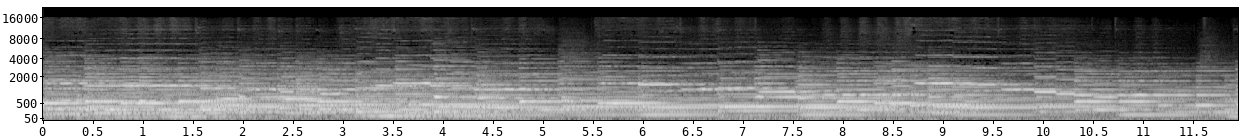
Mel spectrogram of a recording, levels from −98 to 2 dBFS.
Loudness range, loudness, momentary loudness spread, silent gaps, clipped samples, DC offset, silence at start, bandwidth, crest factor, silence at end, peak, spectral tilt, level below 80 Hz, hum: 2 LU; -17 LUFS; 5 LU; none; under 0.1%; under 0.1%; 0 s; 12 kHz; 14 dB; 0 s; -2 dBFS; -8.5 dB/octave; -42 dBFS; none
